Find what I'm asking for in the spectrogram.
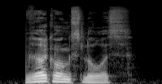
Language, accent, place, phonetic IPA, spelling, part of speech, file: German, Germany, Berlin, [ˈvɪʁkʊŋsˌloːs], wirkungslos, adjective, De-wirkungslos.ogg
- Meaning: ineffective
